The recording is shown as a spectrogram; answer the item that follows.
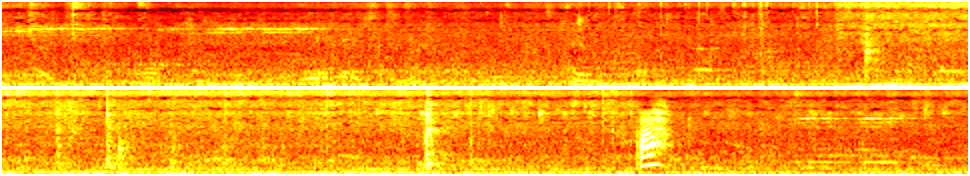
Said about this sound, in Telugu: ఆలుగడ్డ వేసా. ఆయిల్ వేడైంది.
